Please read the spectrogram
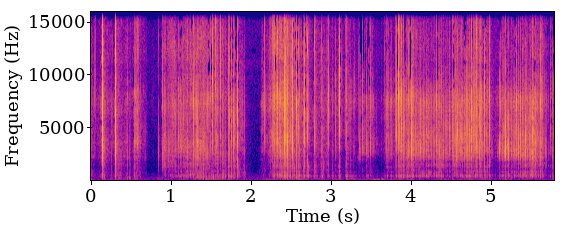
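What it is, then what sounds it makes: Textured book cover scratched. Long acrylic nails scratch the solid, woven-look embossed cover of a closed book lying flat. The result is bright, dry, crinkly scraping in bursts of rapid strokes with brief pauses and no ringing.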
